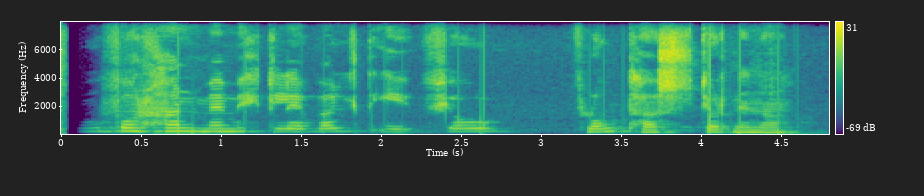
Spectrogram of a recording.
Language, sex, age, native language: Icelandic, female, 14, Icelandic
